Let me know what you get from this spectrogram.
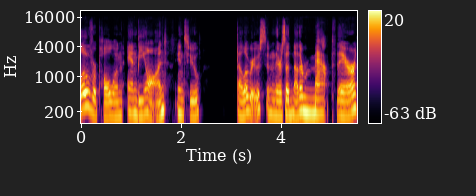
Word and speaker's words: Belarus: Belarus? I don't know how to pronounce it. – It's Belarus.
